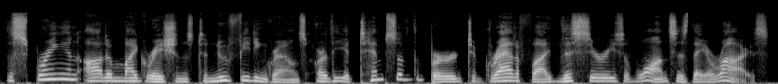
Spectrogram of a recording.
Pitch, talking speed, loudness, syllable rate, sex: 150 Hz, 185 wpm, -18 LUFS, 4.7 syllables/s, male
